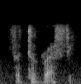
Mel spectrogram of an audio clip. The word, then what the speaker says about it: photographic: me photographic almost almost to put the stress on the third syllable photographic I don't know I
